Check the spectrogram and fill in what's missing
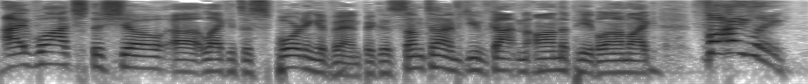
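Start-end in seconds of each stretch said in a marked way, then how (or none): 5.2-5.9 high-pitched exclamation, as if yelling at the screen; mock yell of exasperated relief at the TV; imitated TV yell. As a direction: cry out high, like a fan watching sport. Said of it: "I'm, like, yelling at the T V".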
